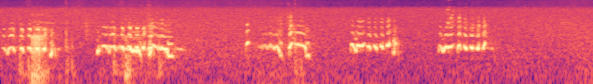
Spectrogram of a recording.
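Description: Large birds cluck and squawk in short bursts, close by.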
